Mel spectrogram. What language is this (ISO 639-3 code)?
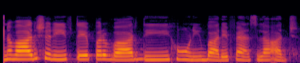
pan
